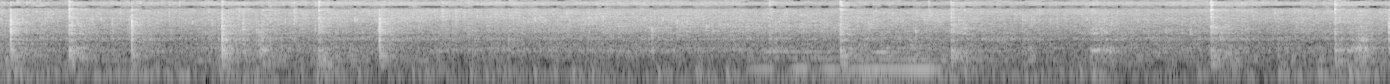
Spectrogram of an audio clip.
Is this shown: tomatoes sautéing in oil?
yes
